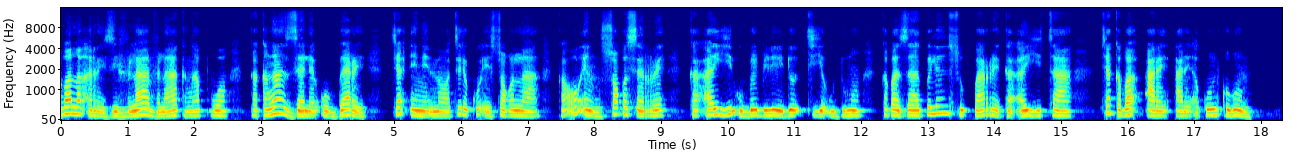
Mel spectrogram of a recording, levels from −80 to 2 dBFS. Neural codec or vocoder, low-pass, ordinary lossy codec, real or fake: autoencoder, 48 kHz, 32 numbers a frame, DAC-VAE, trained on Japanese speech; 14.4 kHz; AAC, 48 kbps; fake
